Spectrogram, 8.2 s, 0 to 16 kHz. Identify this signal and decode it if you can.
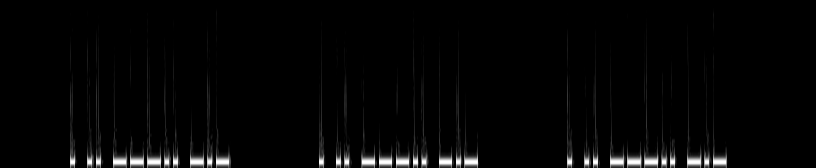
Morse code, heard as a keyed tone, about 28 wpm, 700 Hz. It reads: EI8K EI8K EI8K
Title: DXCC-100 Call Signs - 4 Characters - Repeated 3x - 28wpm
